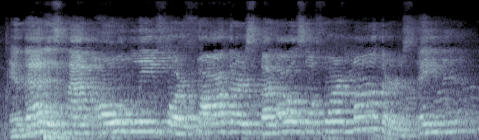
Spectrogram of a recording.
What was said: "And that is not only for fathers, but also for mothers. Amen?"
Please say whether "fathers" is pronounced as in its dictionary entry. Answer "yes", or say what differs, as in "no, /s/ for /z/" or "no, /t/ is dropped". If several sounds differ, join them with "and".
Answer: yes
